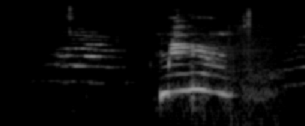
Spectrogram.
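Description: A cat meows twice, a shorter call followed by a louder, longer drawn-out meow, close and clear against a quiet room.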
